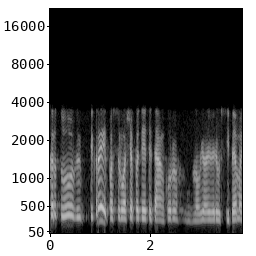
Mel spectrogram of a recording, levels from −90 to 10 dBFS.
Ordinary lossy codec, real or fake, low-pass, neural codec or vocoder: Opus, 64 kbps; real; 3.6 kHz; none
